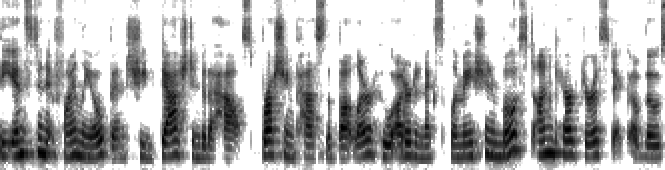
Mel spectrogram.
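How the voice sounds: Reading aloud, in a natural voice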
